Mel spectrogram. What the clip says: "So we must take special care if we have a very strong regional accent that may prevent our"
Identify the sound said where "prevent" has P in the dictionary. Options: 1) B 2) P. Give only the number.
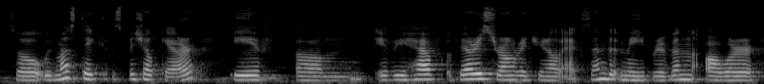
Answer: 1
